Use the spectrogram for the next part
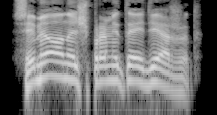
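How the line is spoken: Loud bark. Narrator (Russian): гаркнул тот

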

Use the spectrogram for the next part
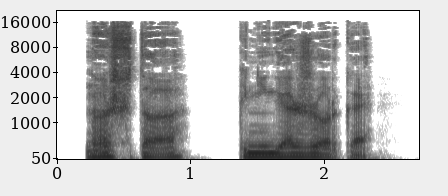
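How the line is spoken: Hiss in ear. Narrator (Russian): прошипел он ей в ухо

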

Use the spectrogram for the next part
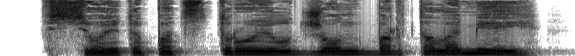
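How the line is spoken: Distressed exclamation. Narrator (Russian): воскликнула несчастная

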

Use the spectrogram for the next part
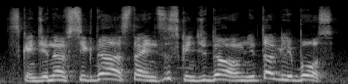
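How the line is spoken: Cheerful question. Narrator (Russian): Весело спросил Бионди

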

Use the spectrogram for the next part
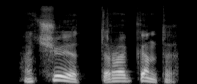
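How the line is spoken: Dejected, sinking voice. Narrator (Russian): совсем уже упавшим голосом осведомился знаток

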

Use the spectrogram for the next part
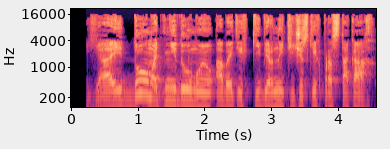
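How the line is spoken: Roaring. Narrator (Russian): взревел он

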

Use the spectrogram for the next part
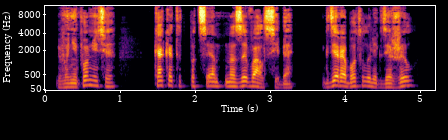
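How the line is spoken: Heavy sigh. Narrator (Russian): Смит тяжело вздохнул

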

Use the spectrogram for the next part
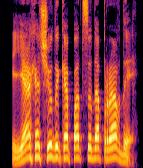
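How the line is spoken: Shouted after someone. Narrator (Russian): крикнул Дженкинс ему вслед

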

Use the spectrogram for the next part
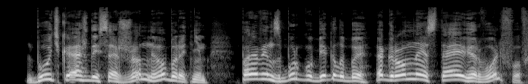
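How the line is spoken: Laughing. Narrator (Russian): смеялся Андреас

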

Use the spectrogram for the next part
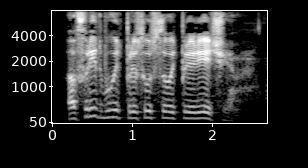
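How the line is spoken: Grumbling. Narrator (Russian): проворчал Лавлейс

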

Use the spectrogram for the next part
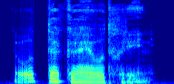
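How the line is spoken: Shaky muttering. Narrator (Russian): пробормотал Олег, пытаясь смирить дрожь в конечностях

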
